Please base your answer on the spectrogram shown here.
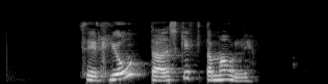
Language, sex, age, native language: Icelandic, female, 30-39, Icelandic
